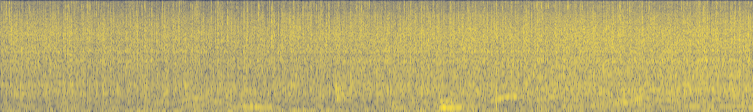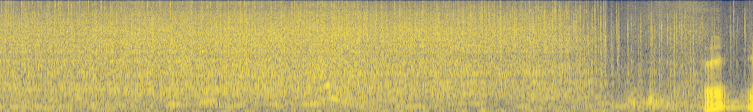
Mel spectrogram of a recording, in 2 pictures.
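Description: A rain stick rattles with a steady, rushing patter.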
